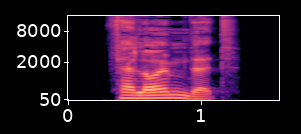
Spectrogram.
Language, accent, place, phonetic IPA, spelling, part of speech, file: German, Germany, Berlin, [fɛɐ̯ˈlɔɪ̯mdət], verleumdet, verb, De-verleumdet.ogg
- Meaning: past participle of verleumden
